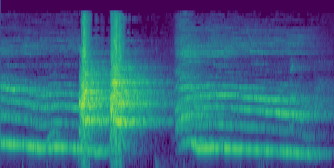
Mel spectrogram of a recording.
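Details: A steady tonal howl from Pepper the dog, aimed at Callum, broken by two quick sharp barks, then a second long howl that slowly falls in pitch.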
